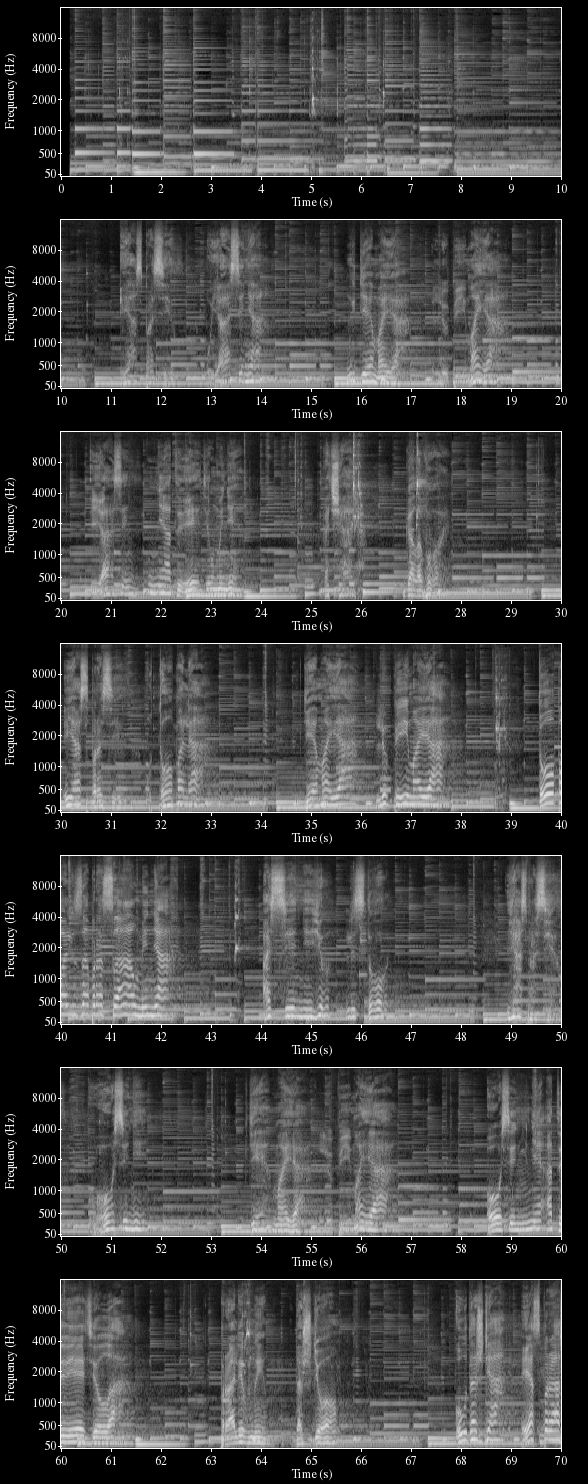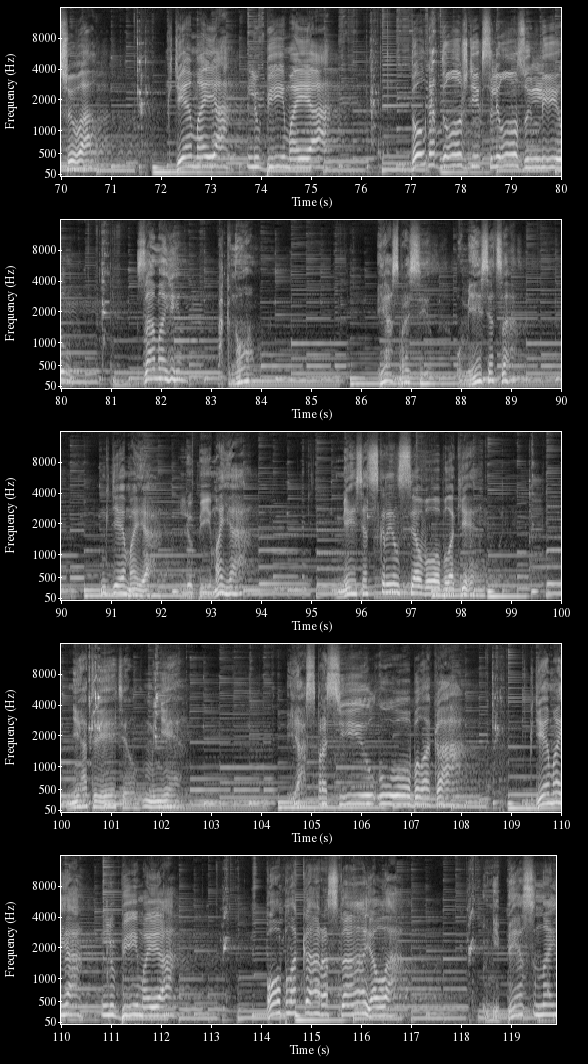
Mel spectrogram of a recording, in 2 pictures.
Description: голоса слишком близко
